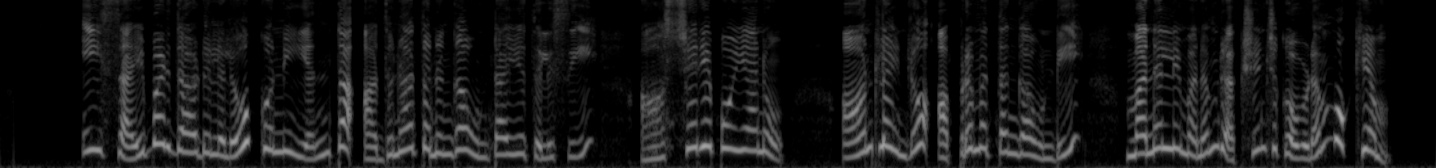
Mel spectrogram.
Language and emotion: Telugu, surprised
